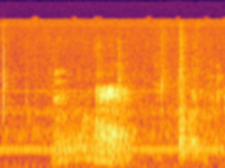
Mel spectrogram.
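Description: A brief, low voice-like sound that rises and falls in pitch, starting about half a second in and lasting under a second, over a steady faint hum.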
